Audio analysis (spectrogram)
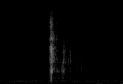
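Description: A yellow utility knife blade slices a thin curl from a solid, palm-sized multicolor layered soap cube held in a hand wearing a fingertip guard. A sharp, bright crisp snap of the cut is followed by a softer second scrape. A faint steady low hum stays underneath.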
